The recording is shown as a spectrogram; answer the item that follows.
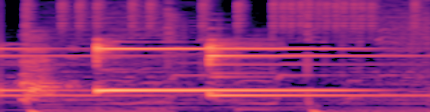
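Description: Plug-in indoor chime unit of a Zemismart Wi-Fi video doorbell playing a two-note ding-dong, a higher note then a lower one, as it powers up after being plugged into the socket. The tail of one ding-dong is fading, then a second ding-dong strikes about half a second in and rings away by the end.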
